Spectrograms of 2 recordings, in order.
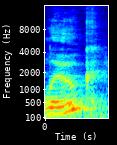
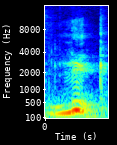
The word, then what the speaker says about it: Luc: Oliver was like "oh is it 'Luke'?" and he's like "no, it's 'Luc,' it's Lucien."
